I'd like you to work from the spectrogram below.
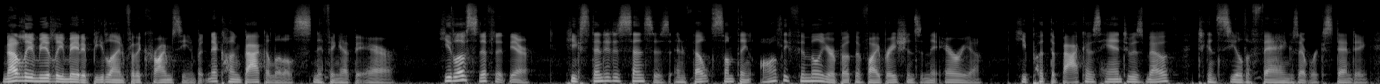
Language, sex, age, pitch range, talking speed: English, male, 30-49, 90-115 Hz, 250 wpm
